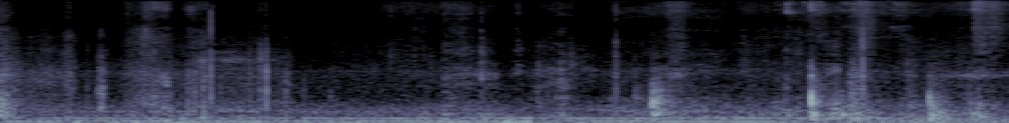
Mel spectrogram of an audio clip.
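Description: Low steady hum under scattered light clicks and knocks of handling and movement.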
